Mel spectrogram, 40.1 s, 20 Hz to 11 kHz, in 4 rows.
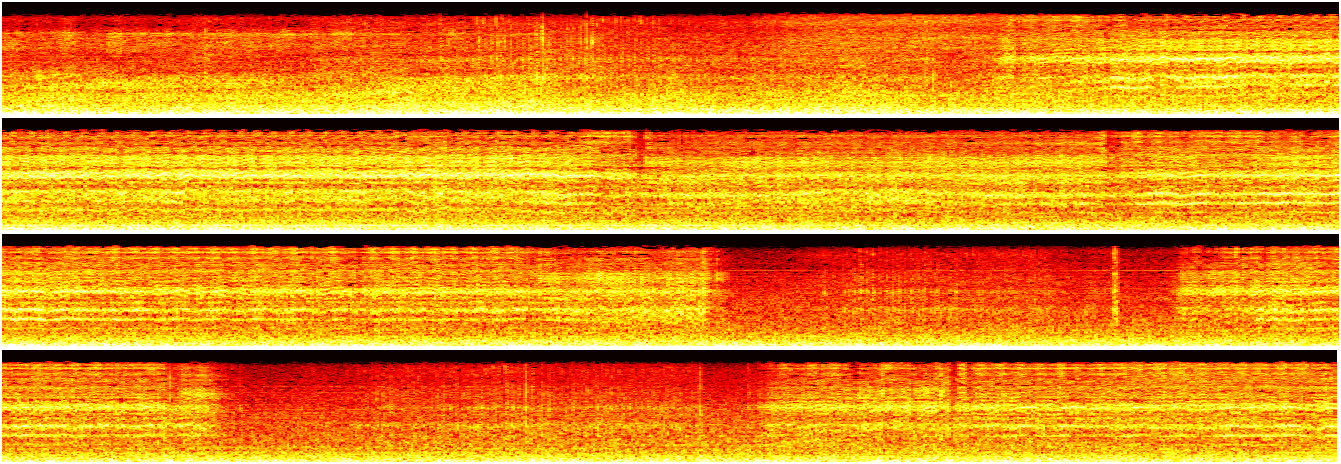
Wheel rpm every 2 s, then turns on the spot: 0, 20, 20, 30, 70, 70, 70, 70, 70, 70, 70, 70, 50, 20, 30, 50, 20, 20, 60, 70.
2-6 26-28 32-34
